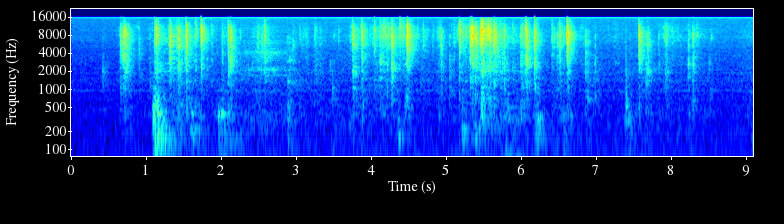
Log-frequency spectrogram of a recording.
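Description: A wrapper crinkles and rustles in a man's hands.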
